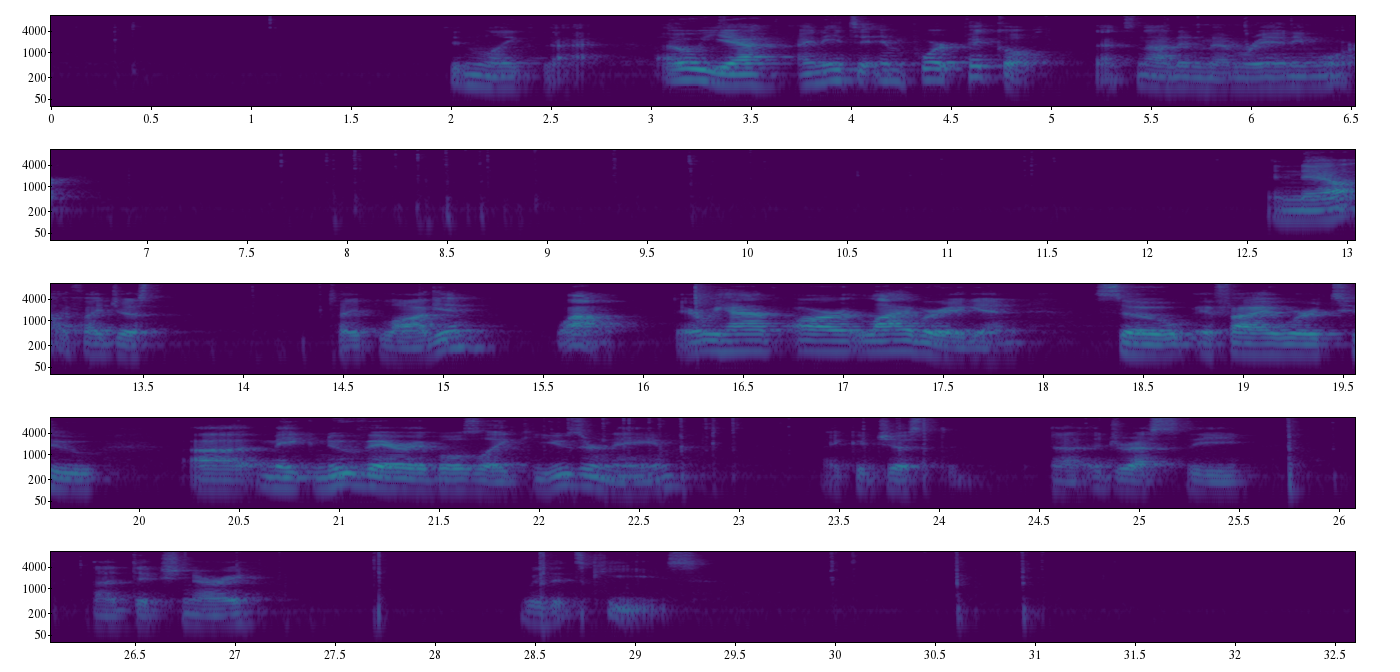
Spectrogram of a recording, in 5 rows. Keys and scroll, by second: 0.3 shift+Return, 0.9 Return, 5.3-9.3 typing, 9.7 Return, 10.5 Up, 11.4 Return, 13.2-14.9 typing, 21.6-23.8 typing, 25.5-28.5 typing, 30.0 BackSpace, 30.6 [.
